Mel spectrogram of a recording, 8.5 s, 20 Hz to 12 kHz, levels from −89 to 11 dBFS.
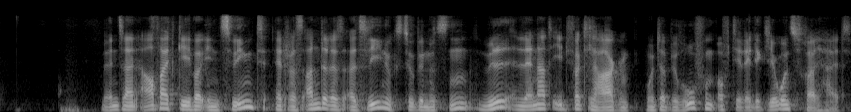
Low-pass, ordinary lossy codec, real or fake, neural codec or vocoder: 7.2 kHz; AAC, 64 kbps; fake; codec, 16 kHz, 0.8 kbps, ZipCodec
